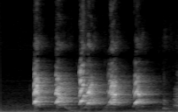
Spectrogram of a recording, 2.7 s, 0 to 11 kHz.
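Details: A quick burst of five shrill, evenly spaced barks from 11.5-week-old Shetland Sheepdog puppies Holly and Pearl during evening wrestling play indoors, each bark short and bright, following a brief quiet start.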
